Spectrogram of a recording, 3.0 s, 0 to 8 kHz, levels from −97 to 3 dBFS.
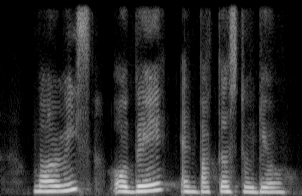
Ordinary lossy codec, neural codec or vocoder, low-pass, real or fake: none; codec, 16 kHz, 2 kbps, FreqCodec, smaller model; none; fake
